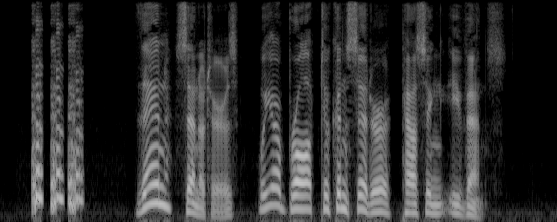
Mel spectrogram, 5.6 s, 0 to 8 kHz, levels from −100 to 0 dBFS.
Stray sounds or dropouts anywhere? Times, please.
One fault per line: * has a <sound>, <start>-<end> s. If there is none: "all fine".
* has a laugh, 0.3-0.8 s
